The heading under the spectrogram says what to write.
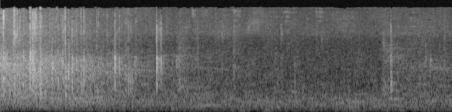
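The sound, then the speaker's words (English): An audience claps together for God in sustained applause, a dense crackling wash of many hands that starts strongest and then settles to a steady, slightly quieter level. “Come on, give God a good hand clap off.”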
